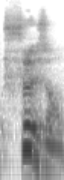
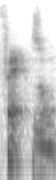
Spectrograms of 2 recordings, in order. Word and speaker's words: faisons: Вместо обычного буквосочетания АИ, которое произносится как Э, у нас стоит буквосочетание АИ, произносится так же. Обратите внимание, это исключение в этом глаголе. Ну, faisons, мы не говорим faisons.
